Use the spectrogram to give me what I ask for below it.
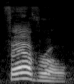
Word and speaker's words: Favreau: as for is that am I saying it right Fred no that's not right favro pretty much everything he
